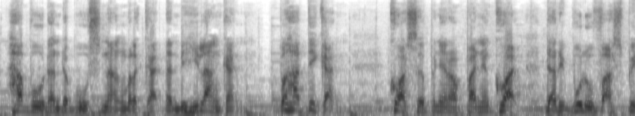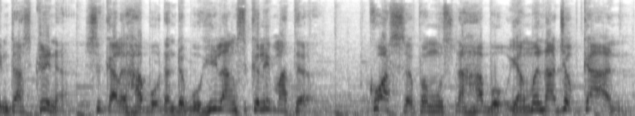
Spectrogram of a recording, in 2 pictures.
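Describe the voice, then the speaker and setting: A man's voice: a little high, a bit bright. A man with a Malaysian accent delivering an emphatic, promotional infomercial voice-over as a home-shopping announcer.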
